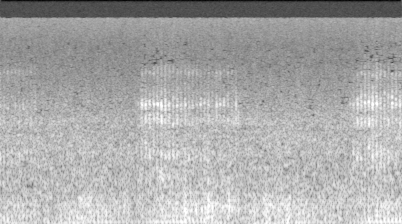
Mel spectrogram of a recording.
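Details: Soft, continuous purring from Peppa, a black female house cat: a low, even rumble that swells gently twice in a few seconds.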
